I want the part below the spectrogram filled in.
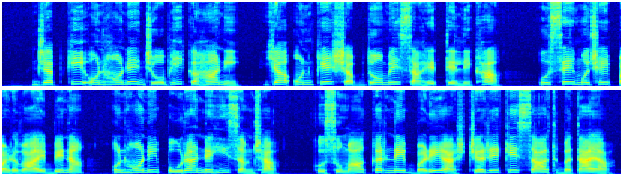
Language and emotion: Hindi, neutral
